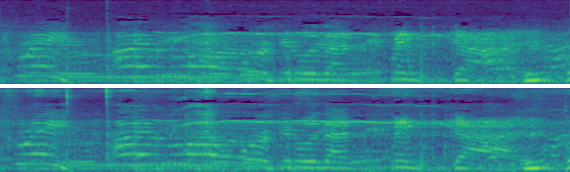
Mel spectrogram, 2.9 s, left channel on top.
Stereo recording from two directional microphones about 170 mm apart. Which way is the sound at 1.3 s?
55° right (ahead or behind).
